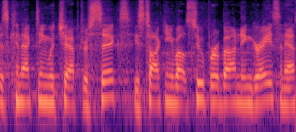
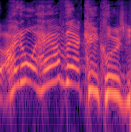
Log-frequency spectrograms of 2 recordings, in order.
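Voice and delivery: high indignant protest voice; mock objection; 11 semitones higher than usual. Pastor voicing the objector, high protest. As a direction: play the stubborn objector, pitched up. Voicing the other side in argument.

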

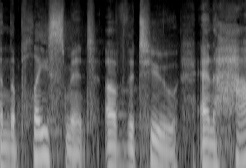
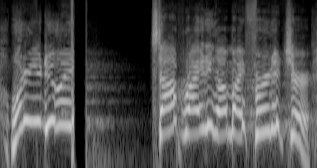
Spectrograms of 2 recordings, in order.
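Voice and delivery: exasperated gift giver; 3 dB louder than usual. Retold or imitated. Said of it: "you're saying".

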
